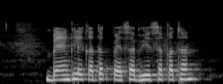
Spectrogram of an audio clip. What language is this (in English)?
Chhattisgarhi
